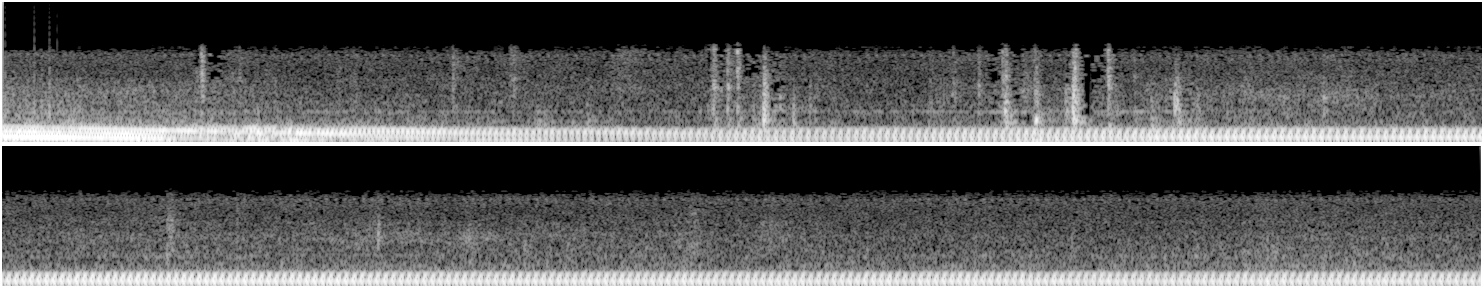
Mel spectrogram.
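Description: Mini Cooper S engine dropping in revs as the car slows to a stop, then idling steadily. A few light clicks come in the first half.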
